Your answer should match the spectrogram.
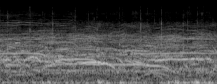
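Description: Spectators cheering and shouting encouragement at sprinters in a race, several high-pitched voices overlapping.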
